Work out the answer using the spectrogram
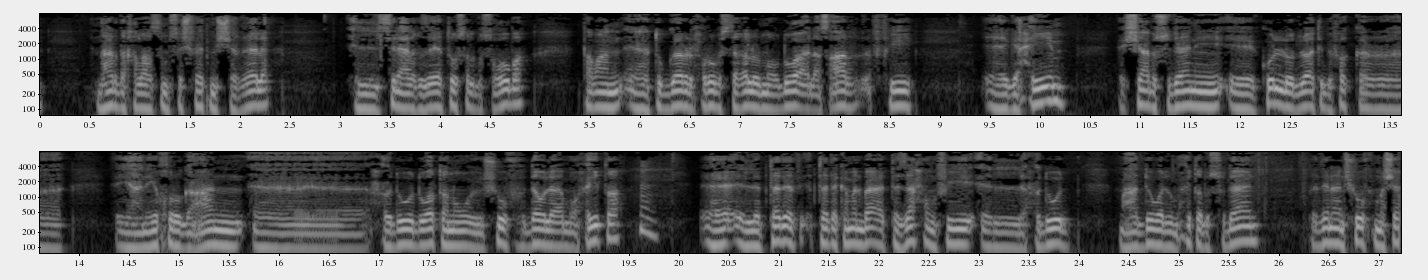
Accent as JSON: {"language": "Arabic", "country": "Egypt", "said": "إحنا كمصريين ما نحبش إنه ده يحصل في بلد شقيق"}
